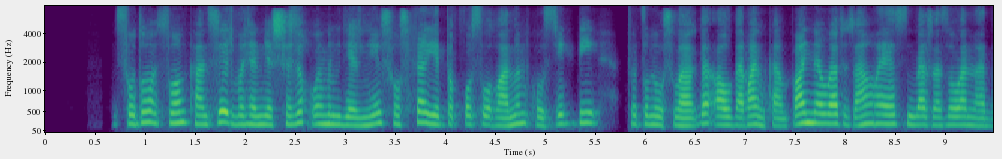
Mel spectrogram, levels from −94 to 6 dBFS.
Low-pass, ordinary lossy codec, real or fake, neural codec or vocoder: none; none; fake; codec, 16 kHz, 0.5 kbps, FreqCodec, larger model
